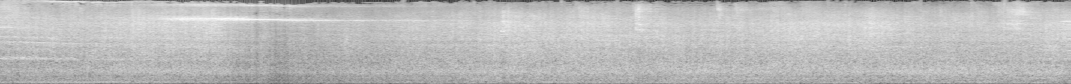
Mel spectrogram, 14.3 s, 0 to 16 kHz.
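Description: Norfolk Southern freight train passing close by. The trailing GE AC44C6M locomotive's diesel hum fades over the first few seconds, then trailer-on-flatcar intermodal cars roll past with steady wheel-on-rail noise. A thin high wheel squeal comes in about three to five seconds in, and there are occasional clicks from the wheels later.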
